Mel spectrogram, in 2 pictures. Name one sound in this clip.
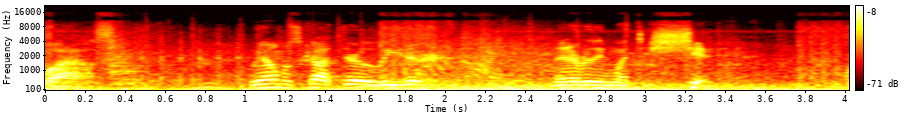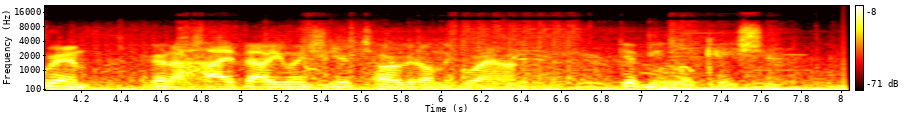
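A man speaks in a low, urgent voice close by.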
